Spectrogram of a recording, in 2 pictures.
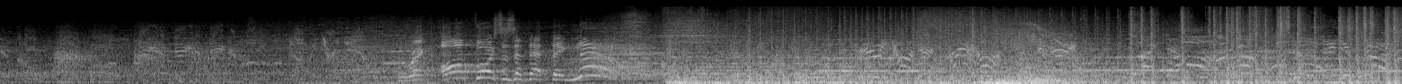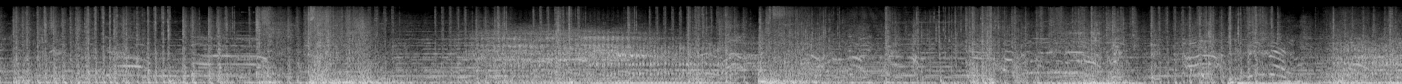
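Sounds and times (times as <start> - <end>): film music score: 0.0 - 28.0
rifle and machine-gun fire: 6.9 - 28.0.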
